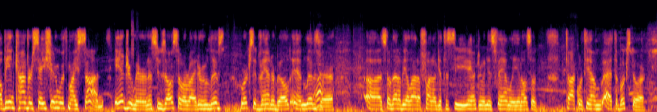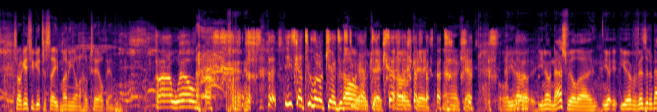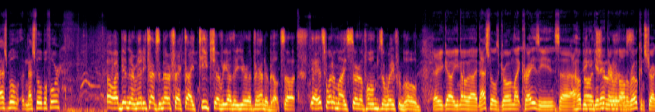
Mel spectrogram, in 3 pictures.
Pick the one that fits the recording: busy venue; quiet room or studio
busy venue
